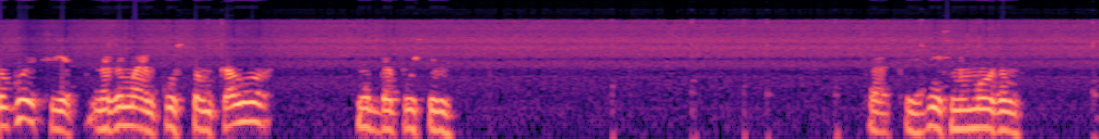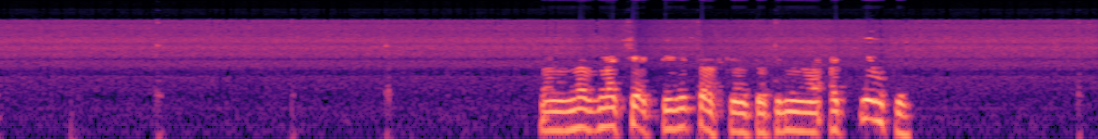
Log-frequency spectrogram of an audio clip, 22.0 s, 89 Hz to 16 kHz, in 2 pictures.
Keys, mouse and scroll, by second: 5.9 click, 7.6 click, 9.8-10.9 drag, 11.6 click, 13.8 click, 17.9 click, 21.8 click.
